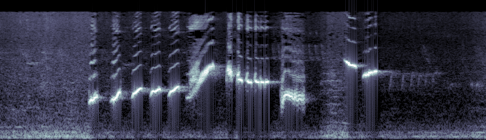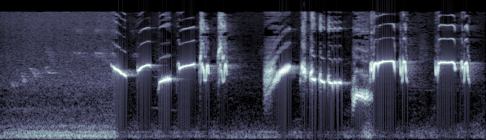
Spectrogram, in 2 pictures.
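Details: Kretekan song of the white-rumped shama, played to make other shamas sing. Stepwise rising whistles give way to varied swooping phrases and sharp clicks. A quieter gap with background hum comes midway.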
